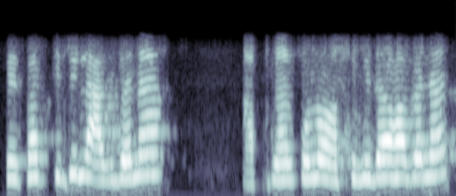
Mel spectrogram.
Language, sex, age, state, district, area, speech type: Bengali, female, 30-45, West Bengal, Purba Bardhaman, urban, conversation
